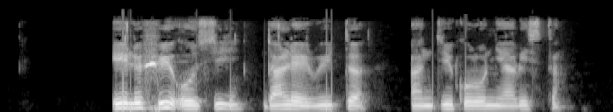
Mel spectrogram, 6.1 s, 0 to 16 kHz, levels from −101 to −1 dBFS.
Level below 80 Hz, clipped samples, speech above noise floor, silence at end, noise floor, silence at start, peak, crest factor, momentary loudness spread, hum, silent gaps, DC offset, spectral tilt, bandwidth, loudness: -52 dBFS; under 0.1%; over 74 dB; 0.55 s; under -90 dBFS; 1.1 s; -2 dBFS; 16 dB; 12 LU; none; none; under 0.1%; -5.5 dB/octave; 8.8 kHz; -16 LUFS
